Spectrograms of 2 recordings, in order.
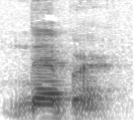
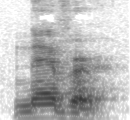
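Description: First: The lips touch, so it sounds like b. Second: Teeth on the lip make a clear v. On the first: The speaker calls it wrong. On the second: The speaker calls it right.

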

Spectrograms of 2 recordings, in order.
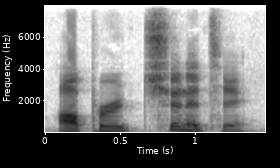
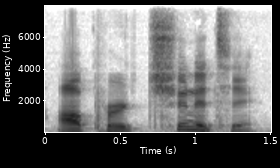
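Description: The two takes are said the same way.

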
